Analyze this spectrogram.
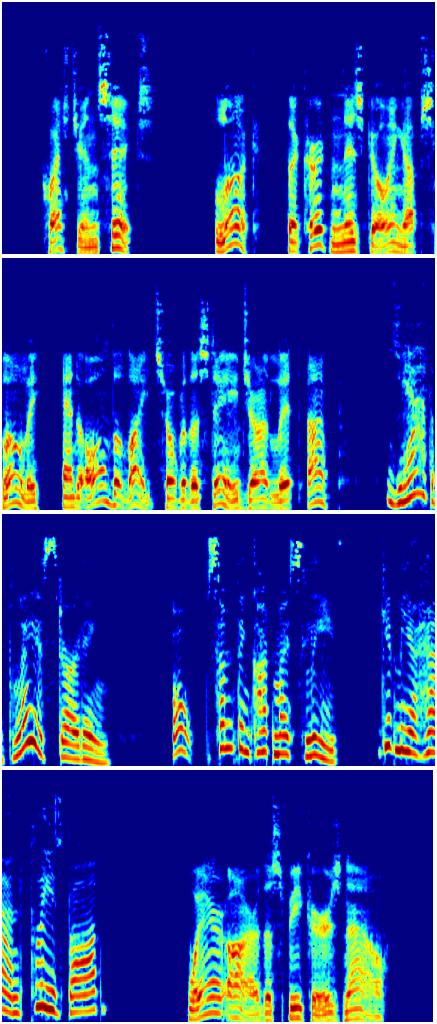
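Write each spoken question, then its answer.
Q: Where are the speakers now?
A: In a theater.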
